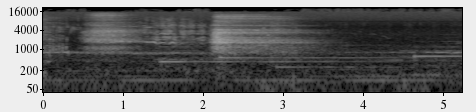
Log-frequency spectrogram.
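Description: A horse that is being approached and stroked whinnies loudly, a long, quavering neigh with a sharp rise near the middle that trails off into breathy snorts. No one speaks.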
